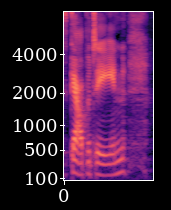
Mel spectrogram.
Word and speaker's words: gabardine: I have been told since recording this episode that the pronunciation of this fabric is gabardine. So me and Hazel have said it wrong a bunch of times, but, you know, we didn't know.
